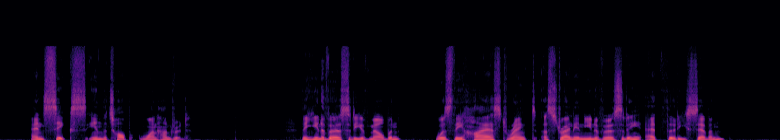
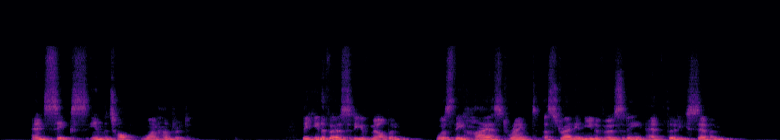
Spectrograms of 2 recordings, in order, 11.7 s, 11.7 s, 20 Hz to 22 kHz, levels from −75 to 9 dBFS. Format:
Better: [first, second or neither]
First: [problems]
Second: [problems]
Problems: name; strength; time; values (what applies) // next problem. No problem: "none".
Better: first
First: none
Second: off-mic speech; far // room echo; slight; dies away in 0.3 s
